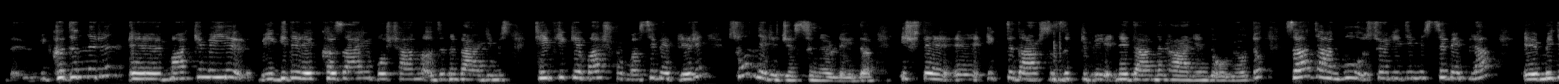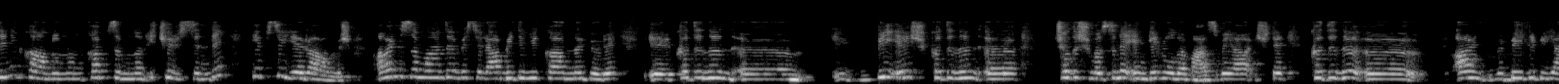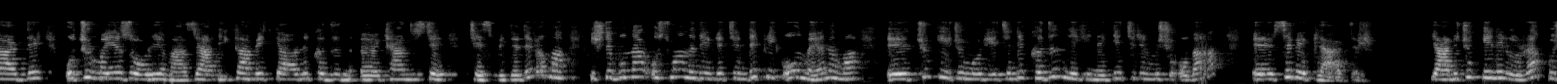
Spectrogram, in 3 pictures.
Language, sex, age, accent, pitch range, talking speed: Turkish, female, 60-79, native, 240-305 Hz, 110 wpm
